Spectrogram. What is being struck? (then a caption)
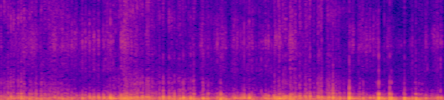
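Pebbled leather handbag. Fingernails scratch the tan pebbled leather of a handbag near its seam, the hollow bag body giving the sound a muffled, boxy tone. A steady, dense rasp of many quick scrapes runs throughout, with a few sharper bursts standing out. The sound sits mostly in the low-mid range, with little brightness.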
